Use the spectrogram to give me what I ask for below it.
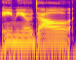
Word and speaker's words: Amy Odell: I'm at Karina, C-A-R-I-N-A, last name, H-S-I-E-H. Because you would never guess that from the way it's pronounced. – I'm at Amy Odell, A-M-Y-O-D-E-L-L.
